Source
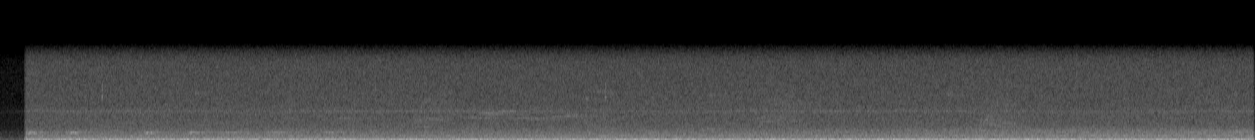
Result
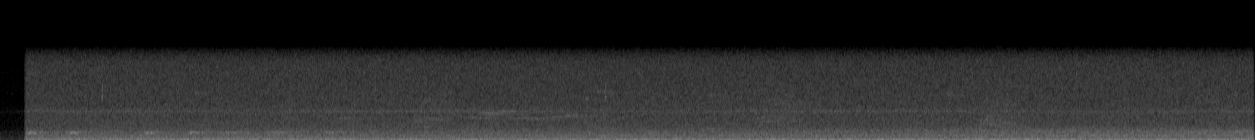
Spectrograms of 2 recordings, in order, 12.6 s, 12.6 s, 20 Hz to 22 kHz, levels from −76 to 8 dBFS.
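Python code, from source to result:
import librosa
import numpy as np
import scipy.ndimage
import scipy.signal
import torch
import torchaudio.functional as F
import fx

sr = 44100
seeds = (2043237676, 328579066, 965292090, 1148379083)

y = fx.low_shelf(x, sr, hz=390.0, db=-6.5)
y = y * librosa.db_to_amplitude(-7.0)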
